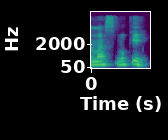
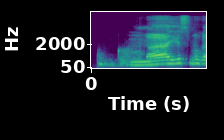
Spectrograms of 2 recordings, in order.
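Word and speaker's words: ما اسمك: মাসমুকা মাসমুকা মাসমুকা বা মাসমুকি তোমার নাম কি এই আলিফটা ইমরাতুনের আলিফের মতো মিলে আসলে এই আলিফের উচ্চারণ হয় না মা ইসমুকা এমনি না মাসমুকা মাসমুকা কি?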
